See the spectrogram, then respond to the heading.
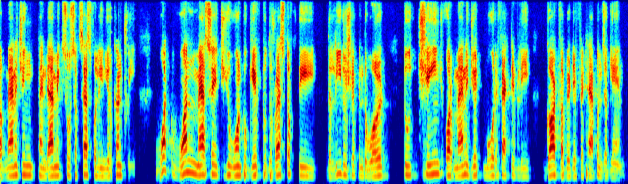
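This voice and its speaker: A man's voice: fairly high pitch, moderate pace, poor audio. A man with a Pakistani accent speaking from the floor as a diplomat, earnest, courteous and formal. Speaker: audience questioner, diplomat.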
